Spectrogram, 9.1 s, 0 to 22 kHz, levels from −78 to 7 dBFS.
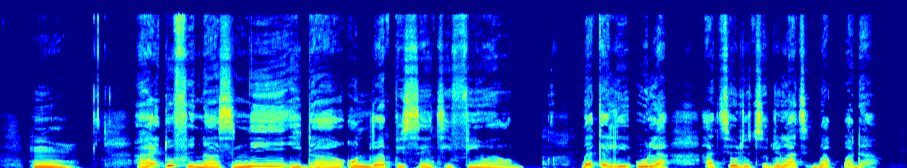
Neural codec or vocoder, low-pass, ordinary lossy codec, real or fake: none; none; none; real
